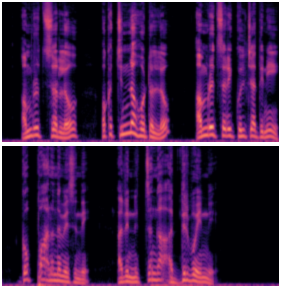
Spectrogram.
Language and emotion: Telugu, happy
